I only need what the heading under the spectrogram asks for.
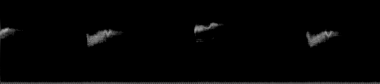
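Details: Javan bush lark giving four separate slurred, upward-sweeping whistled notes, roughly one per second, with quiet gaps between them.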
